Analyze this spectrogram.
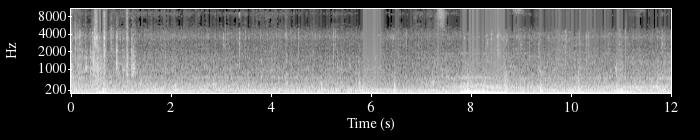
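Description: Car cabin sound while driving on a wet road in the rain: a steady low road-and-engine rumble, swelling into louder deep rumbles about six seconds in and again from about eight to eleven seconds.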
